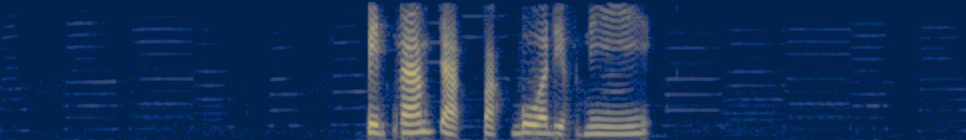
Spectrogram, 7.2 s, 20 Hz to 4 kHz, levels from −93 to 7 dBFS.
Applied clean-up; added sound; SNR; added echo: neural separator model SepFormer WHAM!.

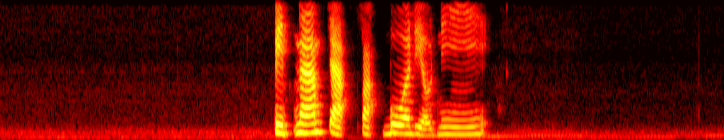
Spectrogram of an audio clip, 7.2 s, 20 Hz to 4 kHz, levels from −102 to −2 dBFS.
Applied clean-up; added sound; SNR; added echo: none; none; none; none.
